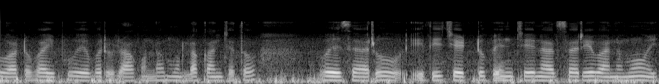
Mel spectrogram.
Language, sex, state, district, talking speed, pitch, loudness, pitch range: Telugu, female, Telangana, Komaram Bheem, 100 wpm, 180 Hz, -17 LUFS, 175-185 Hz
